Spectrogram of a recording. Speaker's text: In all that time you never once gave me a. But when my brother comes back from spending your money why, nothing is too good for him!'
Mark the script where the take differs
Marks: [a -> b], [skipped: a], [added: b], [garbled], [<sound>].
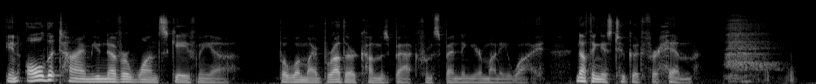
In all that time you never once gave me a. But when my brother comes back from spending your money why, nothing is too good for him!' [sigh]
